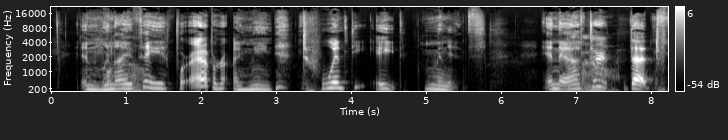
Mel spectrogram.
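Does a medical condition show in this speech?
Yes: cerebral palsy; cerebral palsy from 28 minutes without breathing at birth, brain oxygen loss, involuntary movements, permanent, thinking unaffected; cerebral palsy affects speech, voice sounds different, speaking is hard.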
